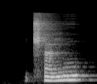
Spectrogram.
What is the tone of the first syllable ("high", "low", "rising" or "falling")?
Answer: low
